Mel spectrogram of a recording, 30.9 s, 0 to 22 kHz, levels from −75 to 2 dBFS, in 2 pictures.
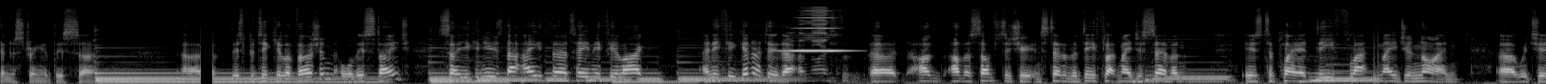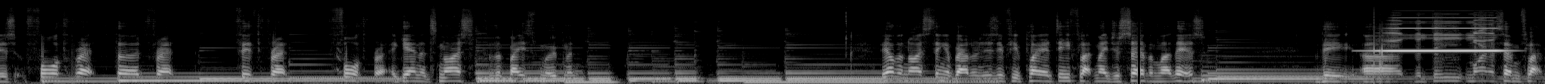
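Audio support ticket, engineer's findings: Dropouts to dead silence at 2.00–2.13 s (124 ms) and 26.83–26.87 s (33 ms). Likely a Bluetooth stall: radio interference delayed packets, the headphone buffer emptied, and output paused until retransmissions arrived. Gap lengths differ, so it is intermittent link trouble, not a fixed buffer cycle. Check the RF environment and codec link margin.

Loudspeaker feedback squeal: a 1.8 kHz tone swelling up over a little under half a second at 7.72–8.67 s, peaking about 5 dB above the programme. It recurs stronger at 28.98–30.73 s, about 10 dB above. The mic is picking up its own speaker, and loop gain exceeds unity at 1.8 kHz, so that frequency self-reinforces until the loop is broken. Fix with a notch at 1.8 kHz, reduced gain, or mic repositioning.

Chunks out of order: short jumbled blips at 13.74–13.78 s and 16.16–16.20 s. A 20 ms block plays one slot late, landing after its successor, with three abrupt joins around it. 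A longer scramble at 29.20–29.28 s, inside the second squeal, fits a block displaced by three slots. Points to a reordering or jitter-buffer fault in the packet or write path, not data loss.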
